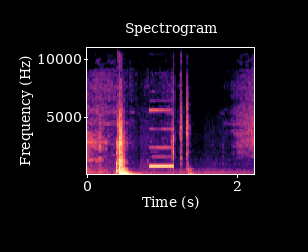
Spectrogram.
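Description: A car door slams shut with one heavy thump, then a short steady electronic beep and a couple of light clicks.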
